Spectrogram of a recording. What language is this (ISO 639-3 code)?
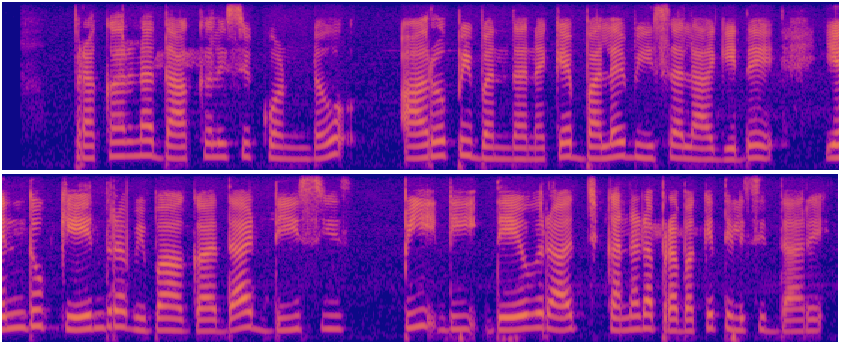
kan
